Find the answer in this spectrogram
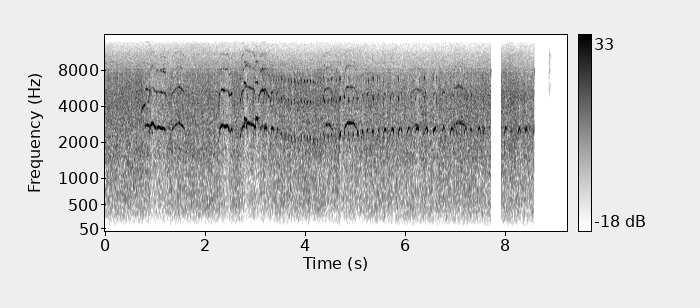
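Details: A Black Oystercatcher on the rocky Santa Barbara County coast, California, gives loud, piercing, rising-falling whistled peeps in quick bursts over steady roaring surf.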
